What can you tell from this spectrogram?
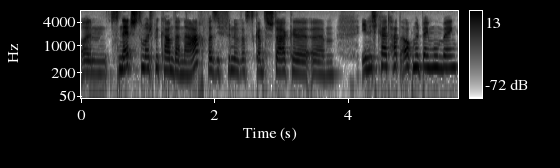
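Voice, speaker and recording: Speaking with a Ruhr accent, a woman keeps a moderate pace. Her pitch varies in an ordinary way, and the recording is very clean with a silent background. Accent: Ruhr German (Ruhrpott). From Ruhr area, Germany. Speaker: podcast co-host. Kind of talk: casual chat.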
